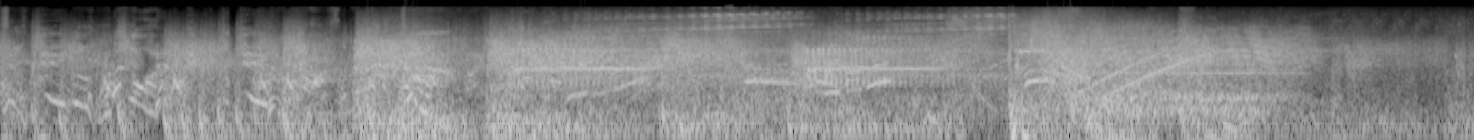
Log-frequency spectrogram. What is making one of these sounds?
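Punches and energy blasts crash and whoosh in a fast game fight.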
